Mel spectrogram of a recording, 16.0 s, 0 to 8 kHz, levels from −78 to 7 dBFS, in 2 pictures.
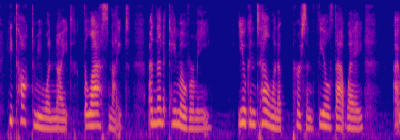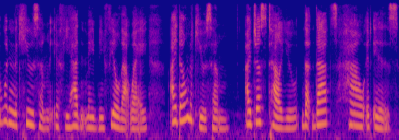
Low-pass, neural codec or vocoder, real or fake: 7.2 kHz; codec, 16 kHz in and 24 kHz out, 2.2 kbps, FireRedTTS-2 codec; fake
